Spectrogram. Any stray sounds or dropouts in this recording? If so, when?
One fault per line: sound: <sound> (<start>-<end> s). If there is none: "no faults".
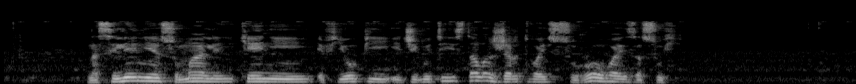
no faults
